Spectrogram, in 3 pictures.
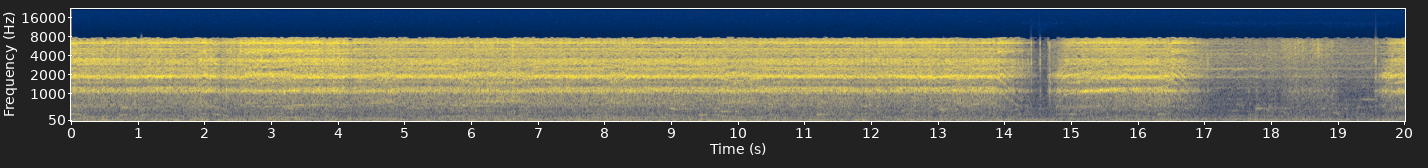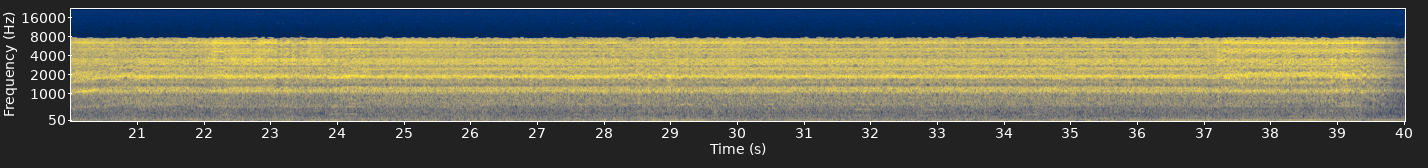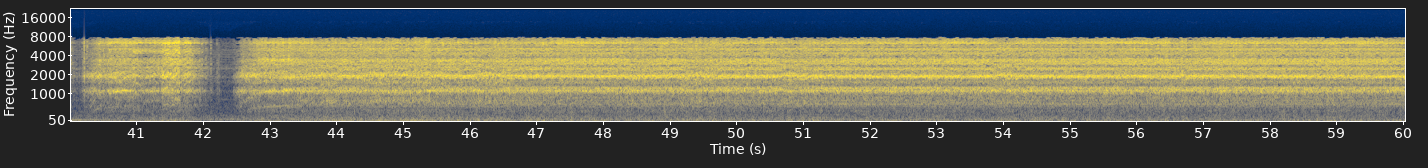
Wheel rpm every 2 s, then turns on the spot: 160, 160, 160, 160, 160, 160, 150, 80, 70, 20, 140, 160, 160, 160, 160, 160, 160, 160, 160, 120, 50, 80, 160, 160, 160, 160, 160, 160, 160, 160.
none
